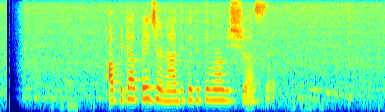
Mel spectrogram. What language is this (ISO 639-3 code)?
sin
